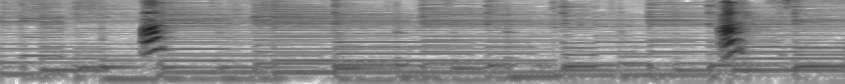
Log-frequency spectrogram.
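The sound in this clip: A human voice imitates an unusual frog's call that sounds like a dog, giving two short, sharp yelp-like bursts about three seconds apart over steady background music.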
